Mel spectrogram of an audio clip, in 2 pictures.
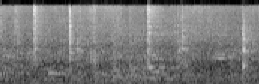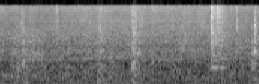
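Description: Oyster omelette frying in oil on a large flat wok, sizzling steadily, while two metal spatulas scrape and clack against the pan at irregular moments.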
